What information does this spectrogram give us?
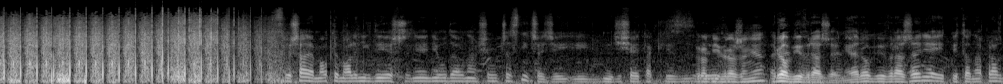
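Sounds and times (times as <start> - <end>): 
reenactment gunfire from rifles and machine guns: 0.0 - 2.9
speech: 2.9 - 10.0.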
